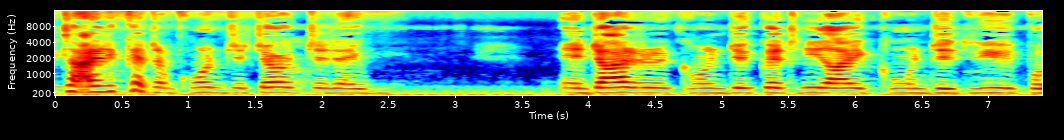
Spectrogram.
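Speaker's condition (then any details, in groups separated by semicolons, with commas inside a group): Traumatic brain injury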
